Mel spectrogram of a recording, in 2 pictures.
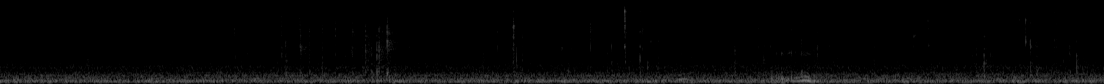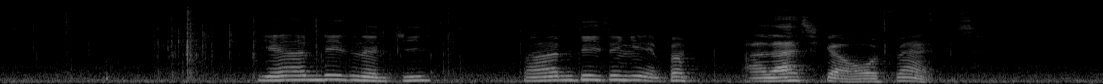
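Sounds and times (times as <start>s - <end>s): steady low hum: 0.0s - 22.0s
person chewing crunchy snacks: 5.0s - 14.2s.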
